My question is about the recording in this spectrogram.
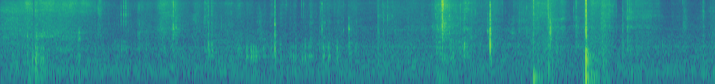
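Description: Quiet handling noise as a cardboard shoebox is moved about: scattered small clicks, taps and rustles, with a few sharper clicks in the second half.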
